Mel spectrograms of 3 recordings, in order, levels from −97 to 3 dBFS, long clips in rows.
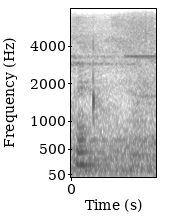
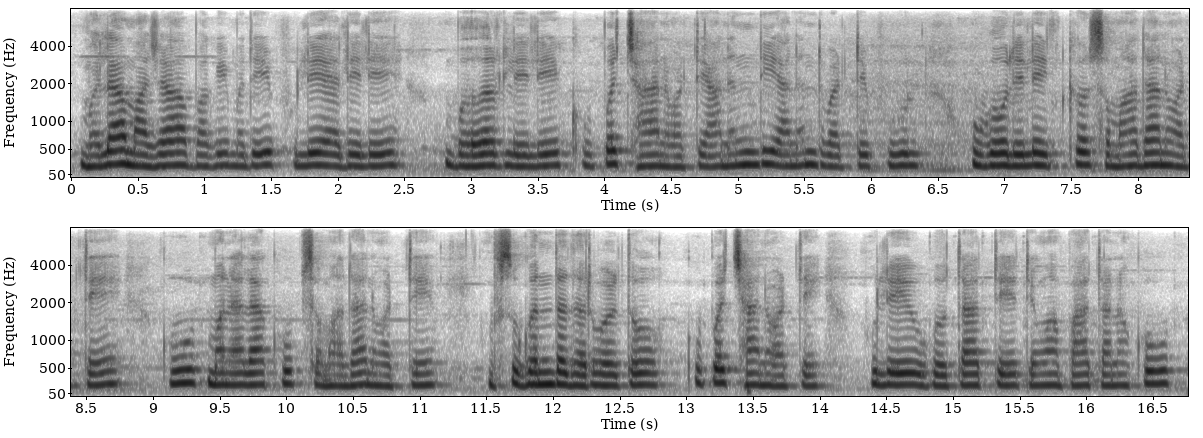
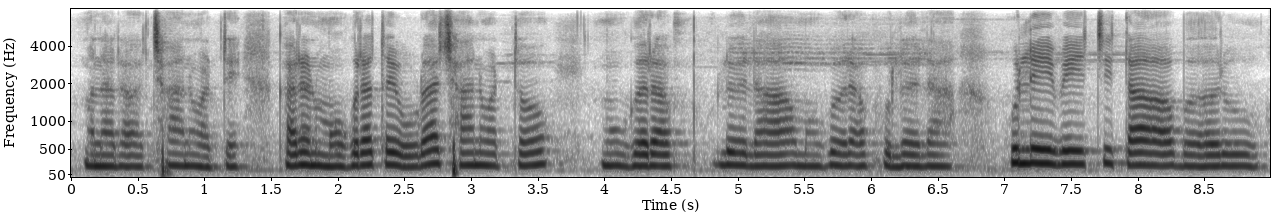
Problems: none marked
